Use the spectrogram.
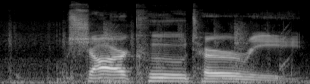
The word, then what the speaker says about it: charcuterie: Charcuterie. Why did I think it was just literally pronounced like cooterie board? Don't ask me. Maybe I've just always like missed the word char in there.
